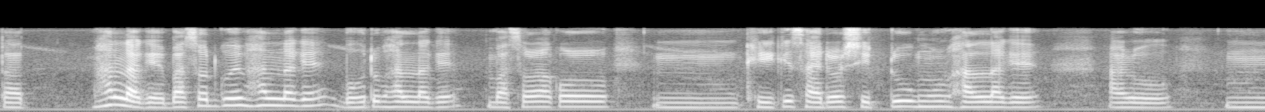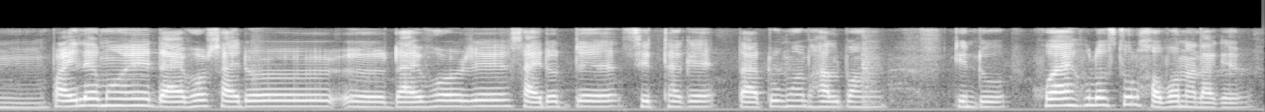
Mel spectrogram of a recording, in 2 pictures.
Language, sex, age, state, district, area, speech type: Assamese, female, 30-45, Assam, Jorhat, urban, spontaneous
